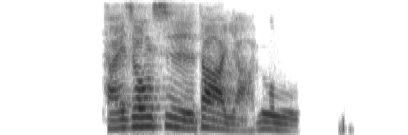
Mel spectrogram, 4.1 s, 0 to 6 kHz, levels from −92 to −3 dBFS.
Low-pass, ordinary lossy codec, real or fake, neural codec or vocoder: 5.4 kHz; Opus, 32 kbps; real; none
